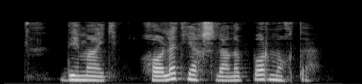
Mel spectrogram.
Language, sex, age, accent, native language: Uzbek, female, 12-17, Samarqand, Uzbek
